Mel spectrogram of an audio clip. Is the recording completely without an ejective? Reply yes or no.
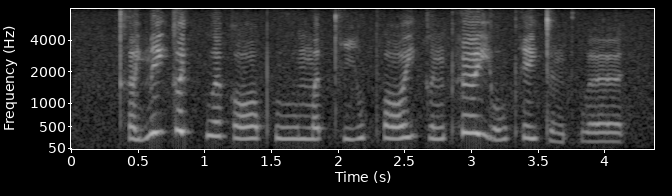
yes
